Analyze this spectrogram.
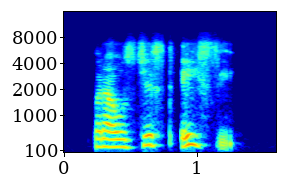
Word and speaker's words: AyCee X: but I was just AC like yeah so the ex as I said the ex is silent it's just there for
